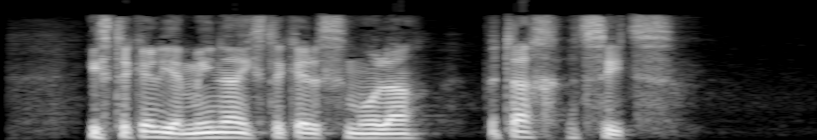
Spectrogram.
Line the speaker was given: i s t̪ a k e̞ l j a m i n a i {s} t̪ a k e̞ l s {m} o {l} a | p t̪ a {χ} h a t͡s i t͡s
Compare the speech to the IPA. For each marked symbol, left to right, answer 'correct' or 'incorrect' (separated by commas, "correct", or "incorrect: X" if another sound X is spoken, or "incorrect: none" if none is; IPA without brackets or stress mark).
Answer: correct, correct, correct, correct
